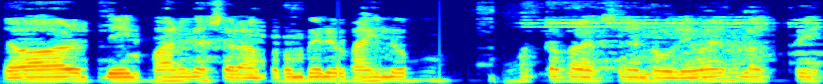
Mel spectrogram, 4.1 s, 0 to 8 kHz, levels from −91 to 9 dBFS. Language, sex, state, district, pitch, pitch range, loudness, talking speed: Hindi, male, Uttar Pradesh, Jyotiba Phule Nagar, 130 Hz, 130-135 Hz, -18 LUFS, 235 wpm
